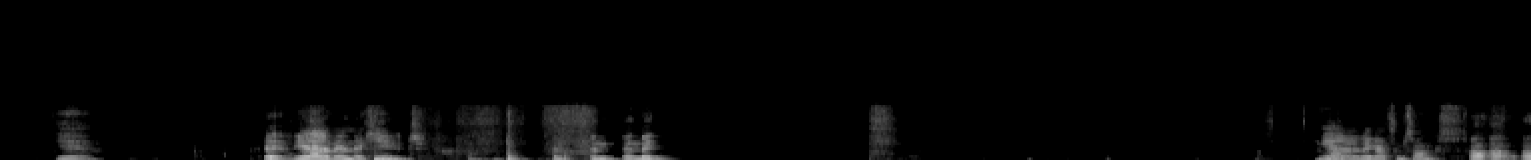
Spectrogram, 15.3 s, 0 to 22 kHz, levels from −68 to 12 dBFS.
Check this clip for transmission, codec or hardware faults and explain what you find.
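The clip has three transmission faults of two kinds: long network dropouts and a short concealed packet loss. The band ends at 8 kHz throughout, as expected from a wideband call codec such as G.722.

Long network dropout, 6.60 to 8.69 s, right after "and and and they", and again from 11.06 to 12.02 s. About 2.1 s and 0.88 s of audio never arrived. The likely cause is a network stall: the receiver extends the last sound as a fading buzz, then leaves near-silence for roughly 1.8 s and 0.8 s before speech resumes, with the lost part gone. A spectrogram shows a smeared tail fading into a blank gap, and the waveform flattens to nearly zero.

Short concealed packet loss, 11.01 to 11.04 s. About 20 ms failed to reach the decoder, and the receiver bridged the gap by continuing the preceding sound before blending back. It is heard as a brief smear or wobble. On a spectrogram it appears as a tiny stretch of blurred continuation of the preceding sound.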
